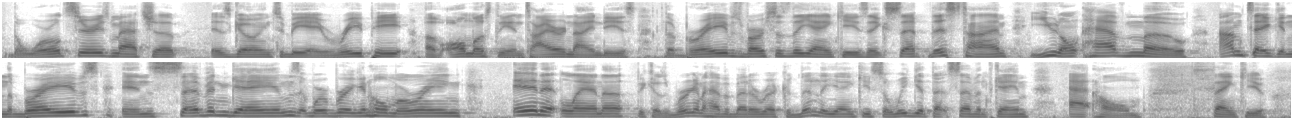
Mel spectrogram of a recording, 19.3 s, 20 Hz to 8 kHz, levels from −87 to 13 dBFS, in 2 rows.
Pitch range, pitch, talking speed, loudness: 115-155 Hz, 130 Hz, 190 wpm, -28 LUFS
